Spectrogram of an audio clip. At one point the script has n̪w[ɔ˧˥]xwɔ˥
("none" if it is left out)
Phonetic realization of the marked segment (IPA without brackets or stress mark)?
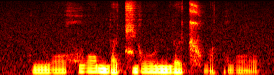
ɔ˧˥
